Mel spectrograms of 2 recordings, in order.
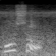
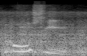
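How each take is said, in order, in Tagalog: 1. Ang salita ay nagtatapos sa patinig na 'oh'. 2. Ang salita ay nagtatapos sa patinig na 'ee'. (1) "kahit bata nasasabi ang salitang puso ng diretso" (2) "alam mo ba ang sabi niya sa salitang puso? Pussy"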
